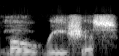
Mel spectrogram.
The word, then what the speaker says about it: Mauritius: Um he said that the British base he said it's pronounced Mo Reius.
